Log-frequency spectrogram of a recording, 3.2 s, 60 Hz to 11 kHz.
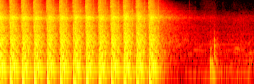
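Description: A RAP4 468 paintball gun dry fires in a rapid burst of about fourteen loud, evenly spaced mechanical clacks, then stops and leaves a faint tail and one small knock.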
